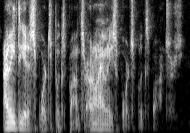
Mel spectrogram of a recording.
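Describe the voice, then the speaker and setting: Reading viewer comments on his sports podcast livestream, this thirtysomething man chats casually, laughs a lot and trips over restarts. He talks quickly in a lowish, sharp-toned voice, and the recording has no echo.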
